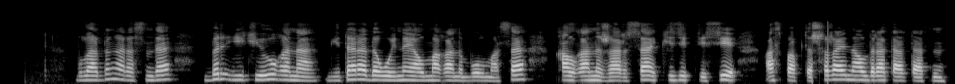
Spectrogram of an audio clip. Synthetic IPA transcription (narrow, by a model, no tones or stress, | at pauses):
bʊlˠɑɾd̪əɴɑɾɑsənd̪ɑ | bɪɾje̞kʲe̞wɪʁɑnɑɡʲijt̪aɾad̪ɑwo̞jnɑjɑlˠmɑʁɑnəbo̞lˠmɑsɑ | qʰɑlˠʁɑnəʒɑɾəsɑkʲʰe̞ze̞k̚t̪e̞se̞ | ɑspɑp̚t̪əʃəɾɑjnɑlˠd̪əɾɑt̪ʰɑɾt̪ɑt̪ən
